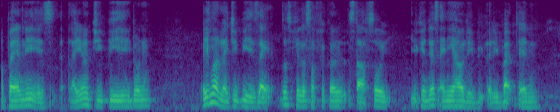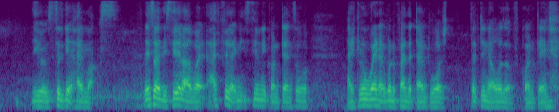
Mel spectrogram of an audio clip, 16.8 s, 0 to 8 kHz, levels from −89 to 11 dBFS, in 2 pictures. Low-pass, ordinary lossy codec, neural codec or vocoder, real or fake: none; none; codec, 16 kHz, 4 kbps, FreqCodec, smaller model; fake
